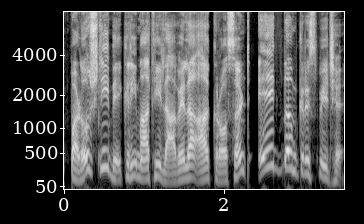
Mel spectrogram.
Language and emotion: Gujarati, happy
